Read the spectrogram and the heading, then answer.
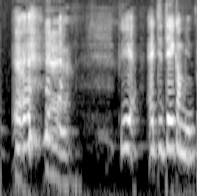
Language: Danish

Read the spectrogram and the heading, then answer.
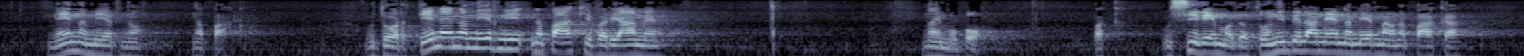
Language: Slovenian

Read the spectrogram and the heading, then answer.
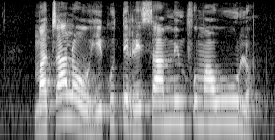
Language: Tsonga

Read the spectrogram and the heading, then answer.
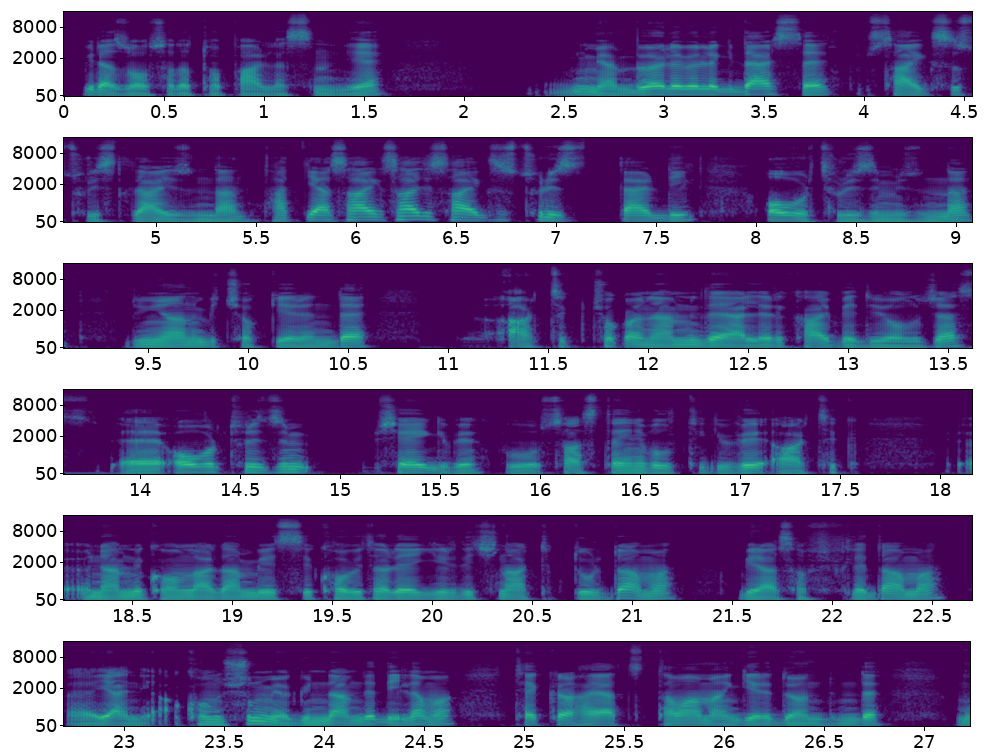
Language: Turkish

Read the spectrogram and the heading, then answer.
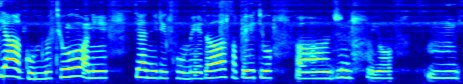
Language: Nepali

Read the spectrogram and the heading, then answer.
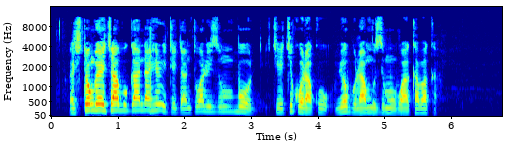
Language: Ganda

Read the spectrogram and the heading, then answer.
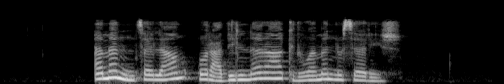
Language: Kabyle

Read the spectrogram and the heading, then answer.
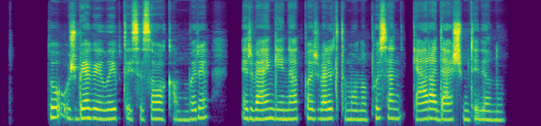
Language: Lithuanian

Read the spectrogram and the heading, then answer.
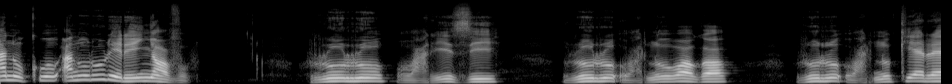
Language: Isoko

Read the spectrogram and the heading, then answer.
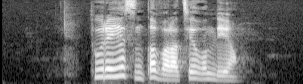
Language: Kabyle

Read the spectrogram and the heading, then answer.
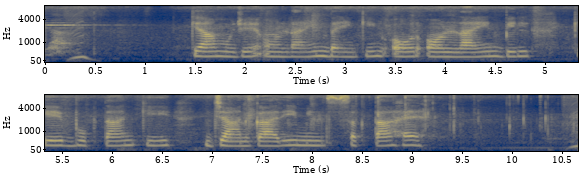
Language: Hindi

